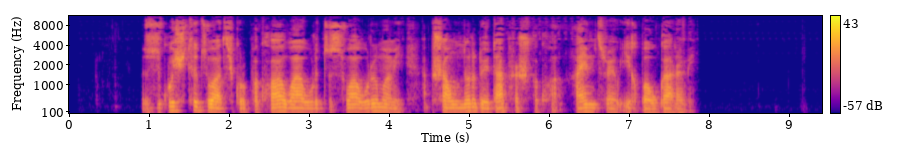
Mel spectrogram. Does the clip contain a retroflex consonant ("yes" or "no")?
yes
